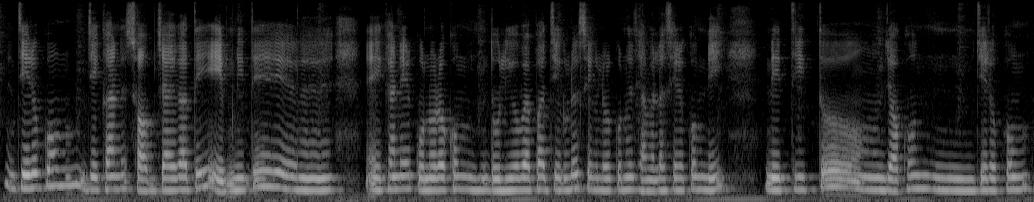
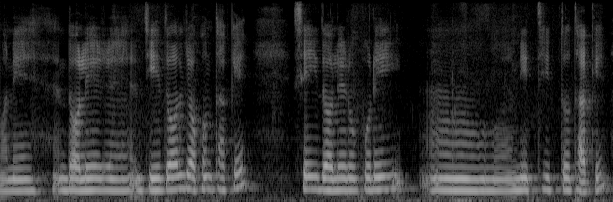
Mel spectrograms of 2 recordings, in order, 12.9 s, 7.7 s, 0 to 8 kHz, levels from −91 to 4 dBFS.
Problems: background sounds at intervals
